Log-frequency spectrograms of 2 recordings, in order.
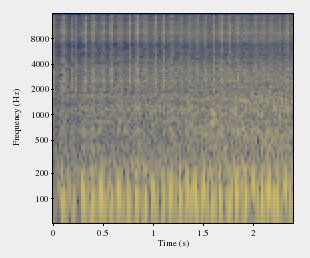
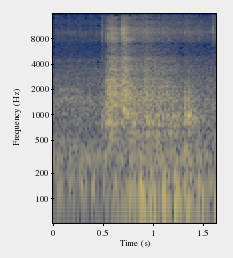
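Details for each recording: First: TVS Ntorq 125 scooter at idle with timing chain deliberately loosened to demonstrate the original fault: fast, even metallic rattle over the engine note, which disappears when revved. A worn timing chain caused it and was replaced. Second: TVS NTorq 125 scooter after timing chain replacement and tensioner reset: quick start, then an even, steady idle with no tapping or chain clatter; the earlier engine noise from a loose timing chain is gone.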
